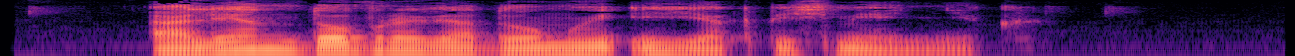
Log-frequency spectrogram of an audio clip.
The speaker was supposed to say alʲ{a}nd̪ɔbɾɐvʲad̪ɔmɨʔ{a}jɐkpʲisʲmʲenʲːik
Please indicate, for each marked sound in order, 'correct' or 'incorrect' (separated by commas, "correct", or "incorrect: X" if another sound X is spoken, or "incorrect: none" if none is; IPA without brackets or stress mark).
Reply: incorrect: ɛ, incorrect: i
